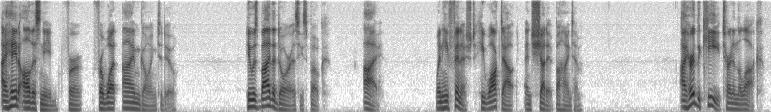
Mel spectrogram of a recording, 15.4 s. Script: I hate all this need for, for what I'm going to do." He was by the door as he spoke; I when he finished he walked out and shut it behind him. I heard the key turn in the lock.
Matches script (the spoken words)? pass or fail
pass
